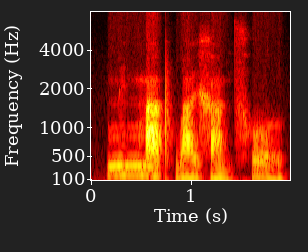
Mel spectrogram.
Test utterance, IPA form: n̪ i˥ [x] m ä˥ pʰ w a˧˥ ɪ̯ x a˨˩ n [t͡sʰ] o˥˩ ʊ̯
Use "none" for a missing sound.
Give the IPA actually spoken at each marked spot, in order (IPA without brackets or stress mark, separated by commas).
ŋ, t͡sʰ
